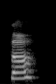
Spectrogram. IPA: θ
